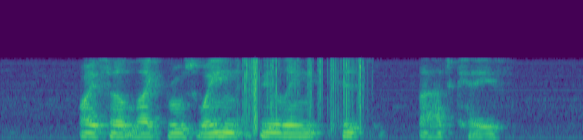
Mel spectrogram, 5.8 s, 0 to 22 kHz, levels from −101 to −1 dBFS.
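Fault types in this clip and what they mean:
Cable scratch noise: dense, uneven scratching from 2.25 to 3.73 s, nearly as loud as the speech, likely a worn cable or connector being moved.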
